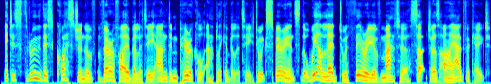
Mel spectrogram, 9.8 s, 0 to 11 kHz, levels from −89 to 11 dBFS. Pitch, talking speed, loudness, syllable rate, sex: 140 Hz, 155 wpm, -19 LUFS, 5.0 syllables/s, male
